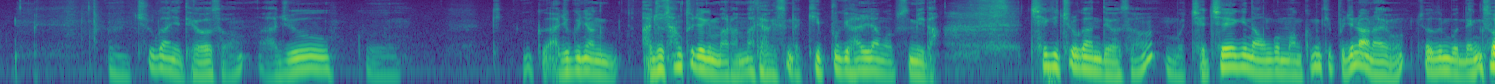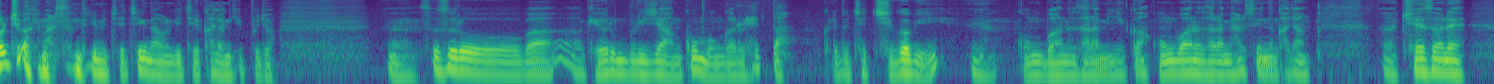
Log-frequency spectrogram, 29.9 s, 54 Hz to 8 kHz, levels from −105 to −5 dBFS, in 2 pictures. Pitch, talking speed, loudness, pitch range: 110 Hz, 275 characters per minute, -32 LUFS, 100-125 Hz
